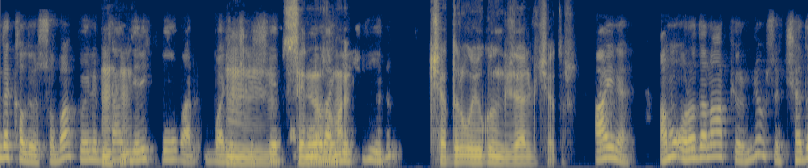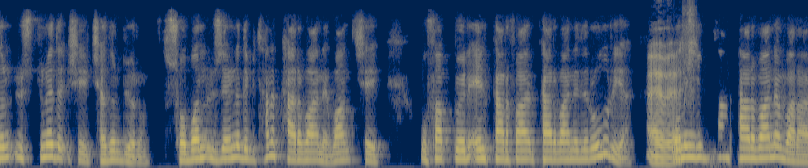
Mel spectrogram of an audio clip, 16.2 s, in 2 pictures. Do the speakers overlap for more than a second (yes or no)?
yes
